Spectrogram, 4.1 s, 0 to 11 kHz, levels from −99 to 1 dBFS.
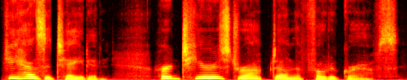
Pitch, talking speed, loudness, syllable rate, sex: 185 Hz, 120 wpm, -17 LUFS, 4.1 syllables/s, female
